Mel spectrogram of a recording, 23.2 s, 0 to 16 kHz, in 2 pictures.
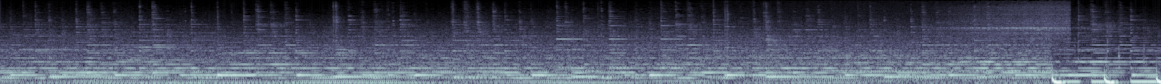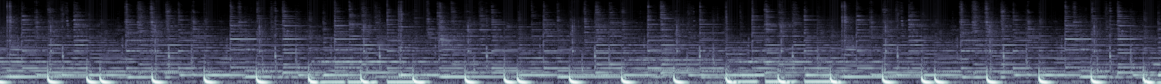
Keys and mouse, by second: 0.0 right click, 1.4 alt+right click, 2.3 shift+click, 3.2 right click, 4.6 alt+right click, 6.4 right click, 8.1 right click, 10.9 right click, 12.9 click, 16.2 ctrl+click, 17.2 right click, 17.7 ctrl+z.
